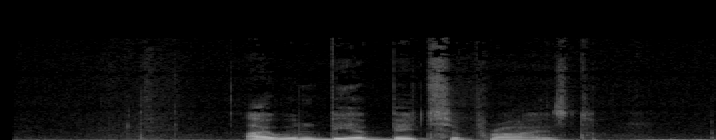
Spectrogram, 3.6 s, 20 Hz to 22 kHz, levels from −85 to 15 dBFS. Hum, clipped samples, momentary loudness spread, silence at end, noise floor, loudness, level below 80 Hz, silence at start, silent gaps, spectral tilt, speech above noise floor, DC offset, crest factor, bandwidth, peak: none; under 0.1%; 21 LU; 0 s; -54 dBFS; -25 LUFS; -46 dBFS; 1.25 s; none; -8 dB/octave; 29 dB; under 0.1%; 20 dB; 16 kHz; -8 dBFS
